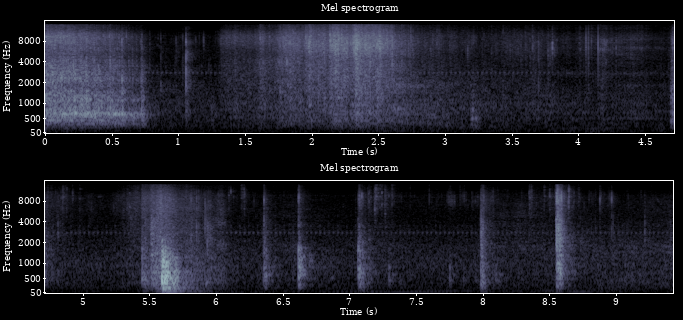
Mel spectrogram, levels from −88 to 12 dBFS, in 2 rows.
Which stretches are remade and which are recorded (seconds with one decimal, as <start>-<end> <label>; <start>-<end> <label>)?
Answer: 0.0-3.8 recorded; 3.8-4.7 remade; 4.7-9.4 recorded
